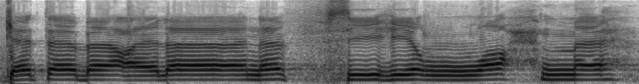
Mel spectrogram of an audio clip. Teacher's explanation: Ra harfi tam A sesiyle fakat uzatmadan. · Ra biraz daha kalın ve sıfatı A sesi çıkararak okumamız gerekir. Fakat uzatmadan rahme değil.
